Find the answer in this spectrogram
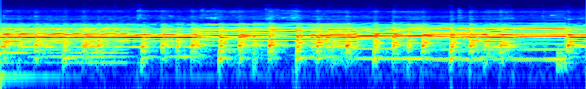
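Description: Amplified harmonium playing a quick melody of held, reedy notes. A drum beat drops out within the first half-second, leaving the harmonium alone.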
